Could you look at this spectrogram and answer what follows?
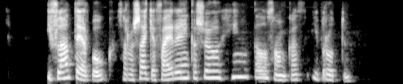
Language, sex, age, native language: Icelandic, female, 60-69, Icelandic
